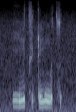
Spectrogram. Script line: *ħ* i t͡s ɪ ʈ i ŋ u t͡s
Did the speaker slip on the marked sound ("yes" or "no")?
yes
